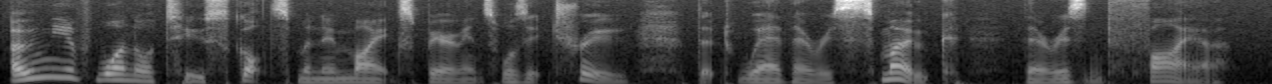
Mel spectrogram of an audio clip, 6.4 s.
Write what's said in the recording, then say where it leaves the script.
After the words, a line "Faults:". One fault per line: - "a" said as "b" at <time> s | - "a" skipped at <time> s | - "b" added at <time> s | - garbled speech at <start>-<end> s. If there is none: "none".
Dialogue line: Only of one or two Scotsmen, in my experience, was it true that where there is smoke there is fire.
Only of one or two Scotsmen, in my experience, was it true that where there is smoke there isn't fire.
Faults:
- "is" said as "isn't" at 5.3 s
